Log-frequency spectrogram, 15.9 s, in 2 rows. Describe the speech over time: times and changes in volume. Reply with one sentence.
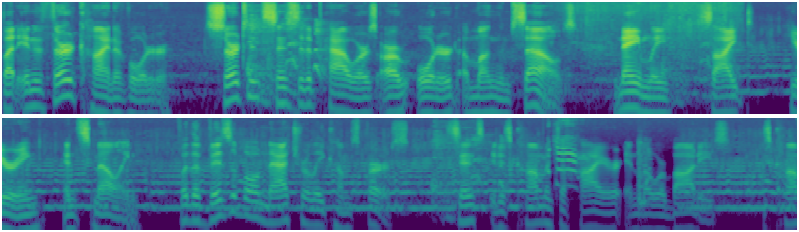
You can hear the talking from 0.0 to 15.8 s, getting quieter.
